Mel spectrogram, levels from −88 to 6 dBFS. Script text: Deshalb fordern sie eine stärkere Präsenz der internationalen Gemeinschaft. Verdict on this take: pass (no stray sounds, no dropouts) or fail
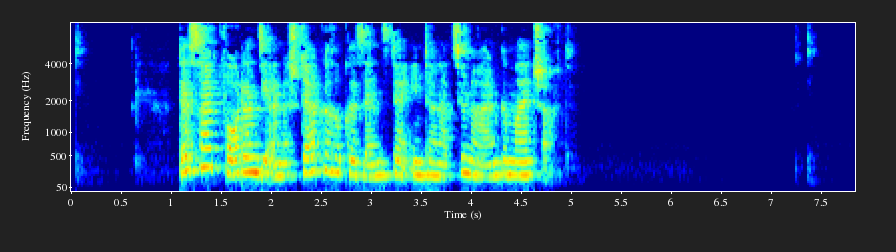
pass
